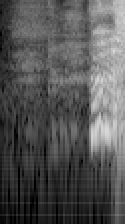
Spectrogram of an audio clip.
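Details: A single sneeze from a model: a soft, breathy indrawn breath builds for about half a second, then breaks into a sudden loud, hissing voiced burst.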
